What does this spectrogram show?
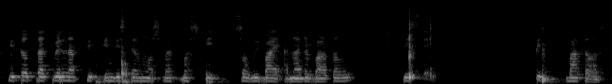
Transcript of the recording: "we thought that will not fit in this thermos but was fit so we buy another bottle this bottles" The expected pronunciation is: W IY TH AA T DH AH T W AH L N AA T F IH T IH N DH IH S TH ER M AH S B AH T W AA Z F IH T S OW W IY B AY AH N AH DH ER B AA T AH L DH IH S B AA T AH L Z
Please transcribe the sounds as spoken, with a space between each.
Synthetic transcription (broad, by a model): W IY T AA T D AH T W AH L N AA T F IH T IH N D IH S T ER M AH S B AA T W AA S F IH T S OW W IY B AY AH N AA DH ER B AA T AH L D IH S B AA T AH L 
